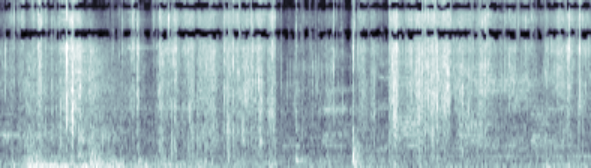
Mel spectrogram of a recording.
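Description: Plastic packaging rustling and crinkling as a courier bag and bubble wrap are handled, with light knocks and taps against the work mat; the handling is loudest in the first second or so, with one sharp tap about halfway through.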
